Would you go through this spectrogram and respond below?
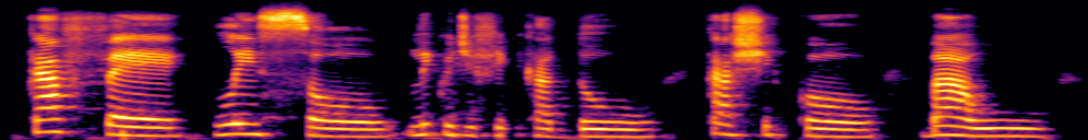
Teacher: todas essas palavras independente do tamanho delas possuem a última sílaba como tônica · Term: oxítonas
